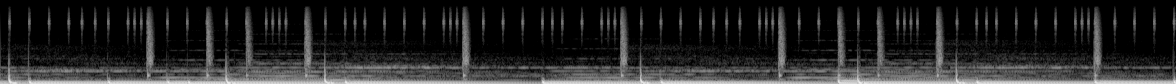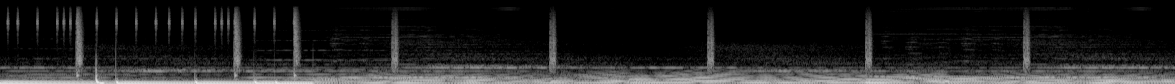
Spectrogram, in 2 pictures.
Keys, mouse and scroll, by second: 0.7 Tab, 1.9-3.0 shift+middle drag, 3.0-4.0 scroll up 1, 4.0 ctrl+r, 7.5 s, 11.8 Tab, 13.0-15.3 drag, 15.3-16.3 right drag, 16.3-16.8 shift+middle drag, 16.8-17.2 scroll up 5, 17.2-18.4 shift+middle drag, 18.4 Tab, 20.7-21.5 scroll up 1, 21.5 s, 22.5 shift+middle click, 22.9-23.5 scroll up 1.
